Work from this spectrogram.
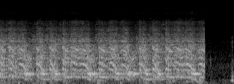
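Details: Revived turbo Ford 6.9 IDI diesel with cleaned injectors and return lines cracked to bleed fuel. Cranks steadily with even compression pulses but never catches. No fuel came from the high-pressure pump because the fuel shutoff solenoid was not powered.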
